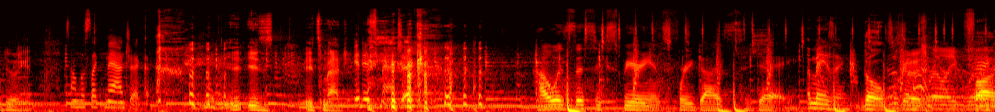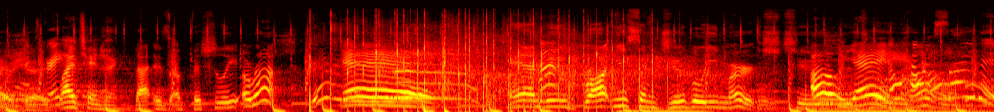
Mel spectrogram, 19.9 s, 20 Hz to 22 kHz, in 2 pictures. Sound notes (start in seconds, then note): 3.8 everybody laughing; 13.0 everyone clapping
